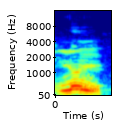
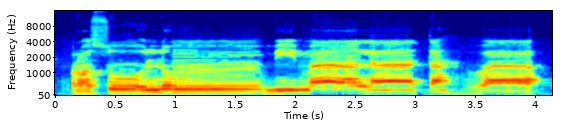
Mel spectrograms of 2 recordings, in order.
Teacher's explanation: آخر میں جو نون کی آواز ہے اس کو میم سے بدل دیں گے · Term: اقلاب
